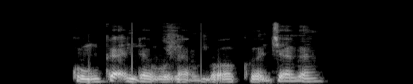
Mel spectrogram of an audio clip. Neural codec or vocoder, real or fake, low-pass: vocoder, 22.05 kHz, 80 mel bands, Vocos; fake; 7.2 kHz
